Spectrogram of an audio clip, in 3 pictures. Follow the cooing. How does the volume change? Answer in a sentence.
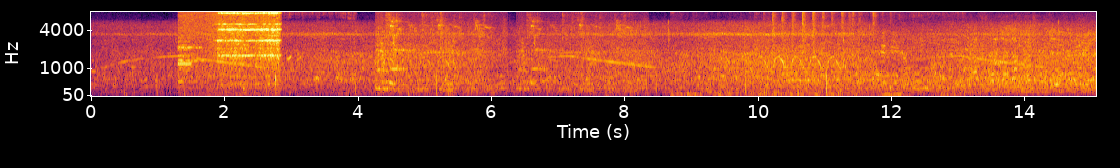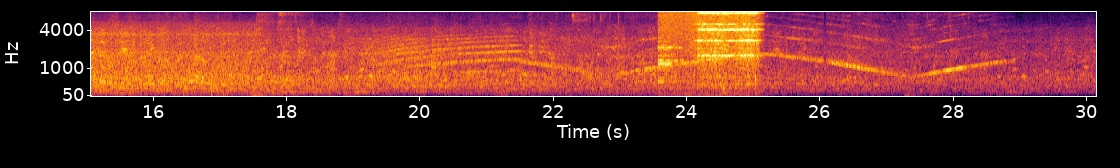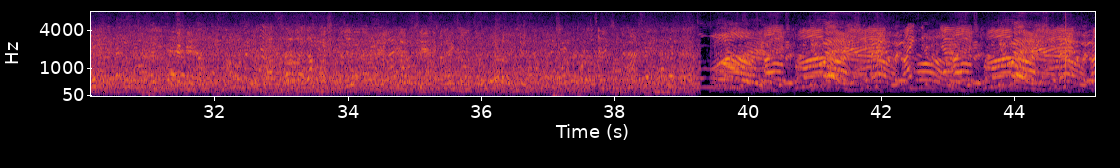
The volume of the cooing goes down.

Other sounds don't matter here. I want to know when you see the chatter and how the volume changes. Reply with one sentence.
The chatter can be heard from 0.0 to 45.1 s, getting louder then quieter.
